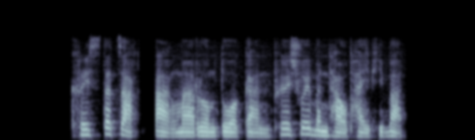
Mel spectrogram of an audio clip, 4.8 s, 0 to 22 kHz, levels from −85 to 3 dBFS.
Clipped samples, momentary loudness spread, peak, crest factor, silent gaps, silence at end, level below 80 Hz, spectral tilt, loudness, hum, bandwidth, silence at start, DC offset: under 0.1%; 7 LU; -2 dBFS; 20 dB; 1.45-1.55 s; 0.75 s; -62 dBFS; -6.5 dB/octave; -21 LUFS; none; 7.8 kHz; 0.7 s; under 0.1%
